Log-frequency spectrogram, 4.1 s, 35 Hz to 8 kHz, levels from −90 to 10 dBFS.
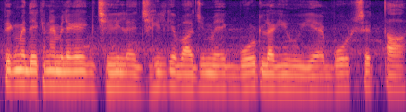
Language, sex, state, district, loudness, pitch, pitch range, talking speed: Hindi, male, Madhya Pradesh, Katni, -16 LUFS, 115 Hz, 110-125 Hz, 280 wpm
